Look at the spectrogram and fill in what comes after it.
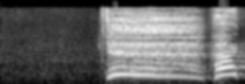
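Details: A boy's faked sneeze to get a blessing: a sharp voiced burst with a quick catch and a second short burst.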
